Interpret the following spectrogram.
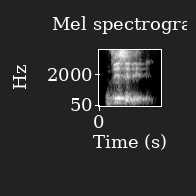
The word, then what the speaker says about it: visited: pronounce the verbs, but you're only going to use this id sound if the verb ends in a T or a D.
